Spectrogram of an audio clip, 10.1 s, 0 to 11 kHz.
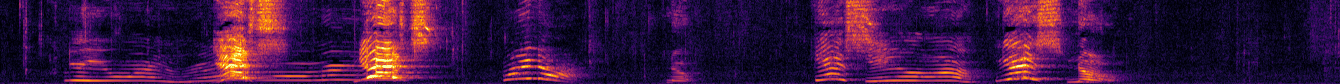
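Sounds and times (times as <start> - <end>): child's high wordless voice: 0.5 - 5.3, 6.1 - 8.5.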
